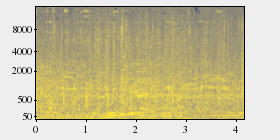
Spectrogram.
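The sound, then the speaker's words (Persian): Faint hooves of a horse-drawn carriage clip-clop under a low, steady rumble outside a café at night. Voices talk over the sound. “یه درشکه نگه میداره.”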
